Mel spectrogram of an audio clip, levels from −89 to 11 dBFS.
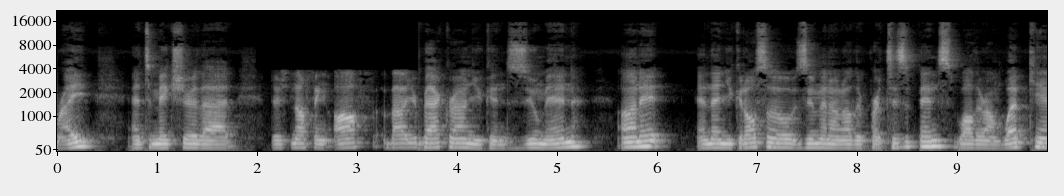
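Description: From 1.98 to 3.61 s the sound drops to a narrower, duller band with nothing above 3.8 kHz, comes in a bit quieter, and has its own background noise sitting well underneath. The cause is likely an input switched to a poorer device, with no gap at either changeover.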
